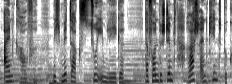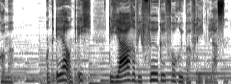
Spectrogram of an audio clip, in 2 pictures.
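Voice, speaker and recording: An actress playing a wistful, guarded middle-aged woman who confides in measured, lyrical lines of a radio drama. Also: mid-range voice, close to an everyday voice. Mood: wistful, reflective. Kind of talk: literary radio drama, first-person monologue and dialogue. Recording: music behind the voice. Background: music.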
